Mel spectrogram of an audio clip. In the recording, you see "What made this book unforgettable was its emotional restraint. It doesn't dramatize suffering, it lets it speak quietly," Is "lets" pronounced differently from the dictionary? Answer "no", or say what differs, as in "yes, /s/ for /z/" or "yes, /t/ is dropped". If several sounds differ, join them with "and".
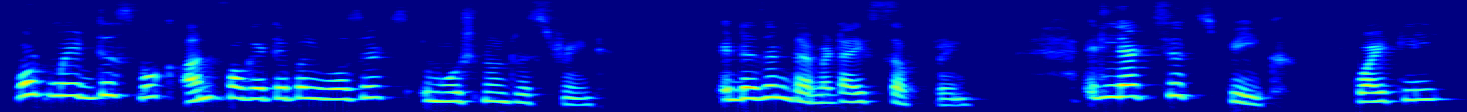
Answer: no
